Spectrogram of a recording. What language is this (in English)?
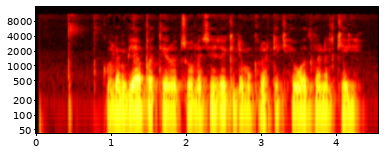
Pashto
